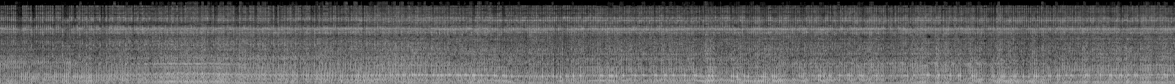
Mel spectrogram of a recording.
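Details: Troy-Bilt two-stroke leaf blower after carburetor cleaning, started on half choke: a high, wavering note that hunts and sags, running rough. The primer bulb lost prime because the tank was out of gas. After refuelling and a slight carb tweak it ran good.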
